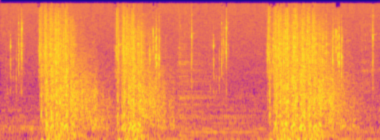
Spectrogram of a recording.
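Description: Rapid gunfire from the Maggie pistol in Borderlands comes in dense bursts of fast, crackling shots, with louder volleys separated by brief lulls of quieter game sound.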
